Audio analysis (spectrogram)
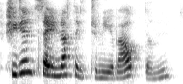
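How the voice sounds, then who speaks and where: Woman as a gruff, suspicious manservant, high-pitched. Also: very animated, normal speed, warm tone. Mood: surprised, puzzled. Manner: rough, uneducated grammar. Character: gruff, suspicious, rough-spoken manservant man.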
